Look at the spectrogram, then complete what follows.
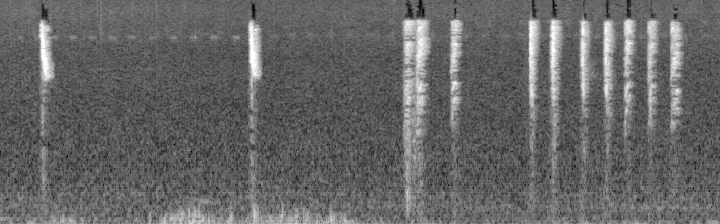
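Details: Female chestnut-bellied seed finch chirping and calling: two spaced high thin chirps, then a quick run of about ten sharp high notes, with some low rustling early on.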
